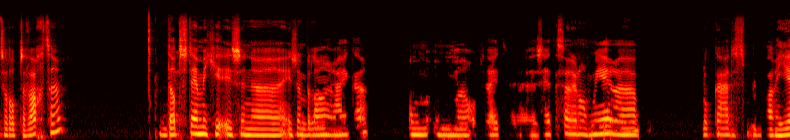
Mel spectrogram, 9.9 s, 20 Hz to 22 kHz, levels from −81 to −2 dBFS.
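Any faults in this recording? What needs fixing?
The speech gets pushed down at 4.05–4.61 s, 5.09–7.04 s, 7.98–8.05 s and 9.39–9.63 s, dipping by up to about 25 dB. That's likely speech suppressed in double talk, where the echo canceller ducks everything while both sides talk. Better double-talk detection in the canceller should fix it.

There's also a faint scrap of the other side's voice leaking through at 8.11–8.15 s, about 35 dB under the speech. That's likely loudspeaker echo the canceller missed. A stronger residual-echo stage would clean it up.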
